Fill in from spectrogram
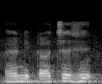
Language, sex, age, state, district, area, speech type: Telugu, male, 18-30, Telangana, Nirmal, rural, spontaneous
